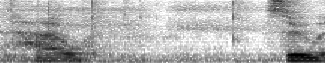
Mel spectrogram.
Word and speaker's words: Aosu: How like in how Sue as in Sue the girl's name.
